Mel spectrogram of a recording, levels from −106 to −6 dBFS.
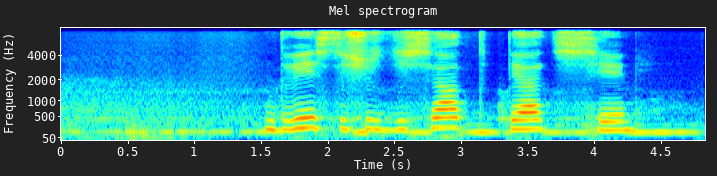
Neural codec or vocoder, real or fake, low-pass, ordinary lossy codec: autoencoder, 48 kHz, 32 numbers a frame, DAC-VAE, trained on Japanese speech; fake; 7.2 kHz; none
